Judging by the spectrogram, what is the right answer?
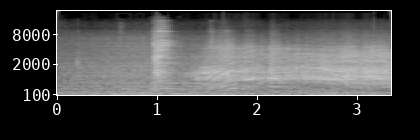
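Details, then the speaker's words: Massey Ferguson 2850M compact tractor at idle engaging the DM164 disc mower through its soft-start PTO; a whirring tone climbs and settles as the discs spin up smoothly, normal disc mower engagement before raising to 540 PTO rpm at about 2400. "and you can hear the this mower is running"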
